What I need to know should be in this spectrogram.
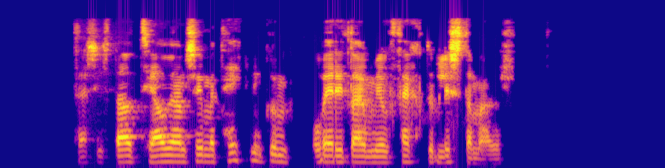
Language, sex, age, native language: Icelandic, male, 30-39, Icelandic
